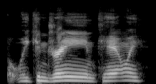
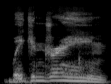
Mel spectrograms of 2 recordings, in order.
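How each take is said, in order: First: Said in the usual way. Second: "We can dream" dropped much softer, like a dreamy echo; dreamy hushed echo of a wish. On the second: Pretend. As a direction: breathe "We can dream" softly to yourself. Repeats the phrase, then hushes it.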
